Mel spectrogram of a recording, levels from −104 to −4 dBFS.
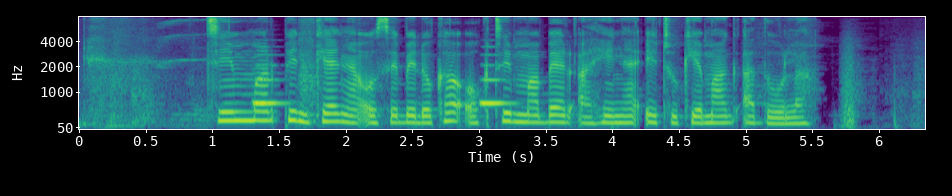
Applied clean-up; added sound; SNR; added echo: none; Brass instrument; 3 dB; none.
